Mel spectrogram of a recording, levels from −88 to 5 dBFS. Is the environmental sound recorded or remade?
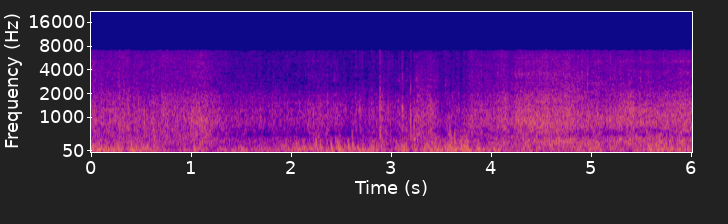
recorded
